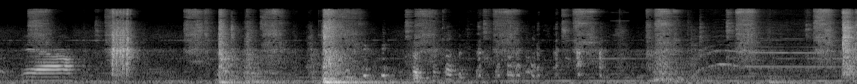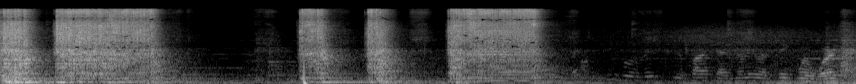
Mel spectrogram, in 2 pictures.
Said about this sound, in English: You don't hear all the fucking... the impact and the tools being slammed around?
